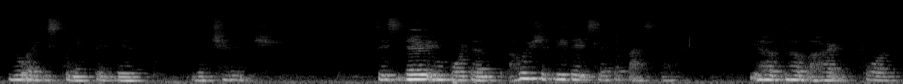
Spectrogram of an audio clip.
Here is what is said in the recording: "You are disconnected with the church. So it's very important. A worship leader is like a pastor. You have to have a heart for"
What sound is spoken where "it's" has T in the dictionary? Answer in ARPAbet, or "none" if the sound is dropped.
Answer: T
